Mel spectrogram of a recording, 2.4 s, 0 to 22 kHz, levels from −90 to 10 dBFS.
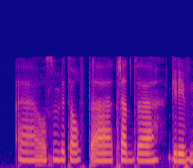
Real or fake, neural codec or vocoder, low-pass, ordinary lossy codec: real; none; 5.4 kHz; MP3, 48 kbps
